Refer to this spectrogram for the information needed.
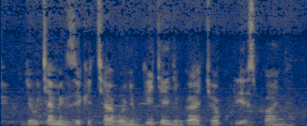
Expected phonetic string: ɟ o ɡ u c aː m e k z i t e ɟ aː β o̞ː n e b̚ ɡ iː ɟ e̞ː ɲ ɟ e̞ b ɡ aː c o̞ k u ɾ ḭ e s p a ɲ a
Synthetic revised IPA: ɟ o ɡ u c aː m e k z i k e c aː β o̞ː ɲ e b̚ ɡ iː ɟ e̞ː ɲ ɟ e̞ b ɡ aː c o̞ k u ɾ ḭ e s p a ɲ a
